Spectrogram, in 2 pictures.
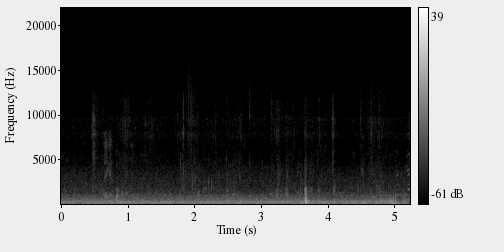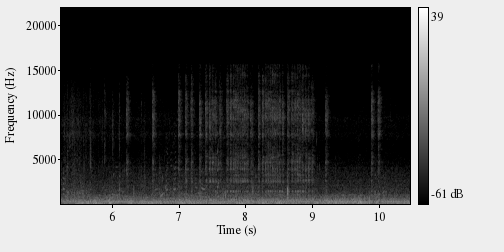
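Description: A boat engine idling with a steady low hum, faint indistinct voices around it, and one sharp knock about three and a half seconds in.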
